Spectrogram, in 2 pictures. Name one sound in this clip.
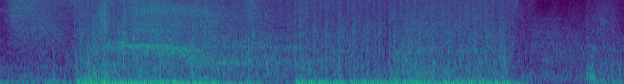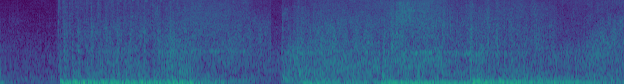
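A rifle fires rapid bursts of shots with a deep rumble.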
